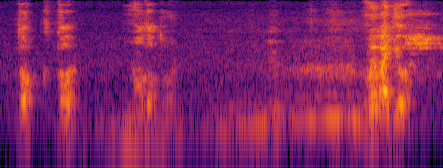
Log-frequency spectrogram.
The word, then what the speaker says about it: Nueva York: Nueva York, no Nueva York, Nueva York. Hay una K que tampoco está de adorno, es para pronunciarla.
